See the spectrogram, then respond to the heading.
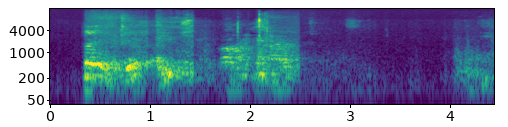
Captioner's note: members chattering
